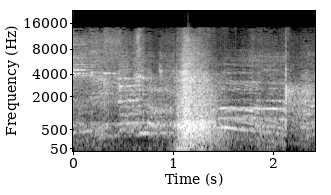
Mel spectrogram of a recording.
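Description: A wrestler's body slams hard onto the ring mat with a loud thud.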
